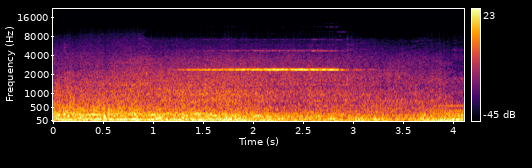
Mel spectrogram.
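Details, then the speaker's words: Nissan 240SX S13 just after a front brake upgrade to Z32 300ZX brakes, coasting to a stop: a high, thin squeal lasting about 1.5 s over low rolling rumble, now coming from the rear; the rear brake pads are worn low. "well i thought we fixed it but it sounds like it's still squeaking but i think the squeak is actually coming from the rear this time"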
